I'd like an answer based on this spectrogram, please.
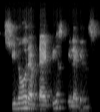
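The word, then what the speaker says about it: Caenorhabditis elegans: ये जो दिया हुआ है सिनोरेप्टाइटिस इलेगेंस, कई लोगों को बेटा प्रोनाउंस करना नहीं आता, क्या बताया है? सिनोरेप्टाइटिस इलेगेंस।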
